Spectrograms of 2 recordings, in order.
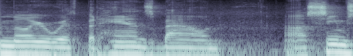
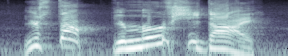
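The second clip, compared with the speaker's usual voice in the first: very high, loud, shrill, swooping goblin shout; 9 semitones higher, 11 dB louder than usual. A figure pressing a sword into a player character's back shouts at them in a goblin voice. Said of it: "the goblin-esque voice from behind this figure shout out".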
